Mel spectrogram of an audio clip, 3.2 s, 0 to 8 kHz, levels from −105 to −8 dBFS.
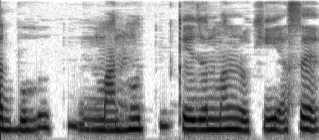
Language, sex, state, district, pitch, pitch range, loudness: Assamese, female, Assam, Sonitpur, 225 Hz, 220-240 Hz, -14 LUFS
